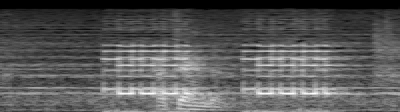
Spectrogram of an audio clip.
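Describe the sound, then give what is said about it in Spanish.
A telephone rings twice, each bright electronic bell burst lasting about half a second with a short gap between. The rings are fairly faint, with no talk. “Luego de varias horas de tensa espera, la familia Dinis recibe otra llamada.”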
